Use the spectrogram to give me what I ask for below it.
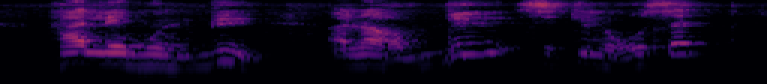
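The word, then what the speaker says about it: bû: veut dire roussette alors le le son en yï ça ça s'écrit U avec un accent circonflexe ok c'est là qu'on dit u bu alors bu c'est une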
